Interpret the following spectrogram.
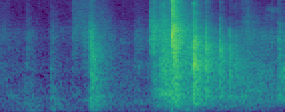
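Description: Table football being played: a few light knocks of the ball against the plastic figures, then a loud, sharp clack a little over a second in as the ball is struck hard in a shot.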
